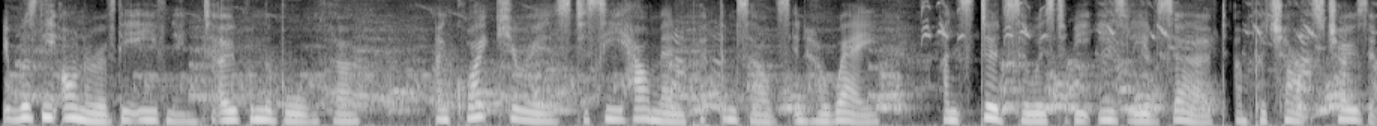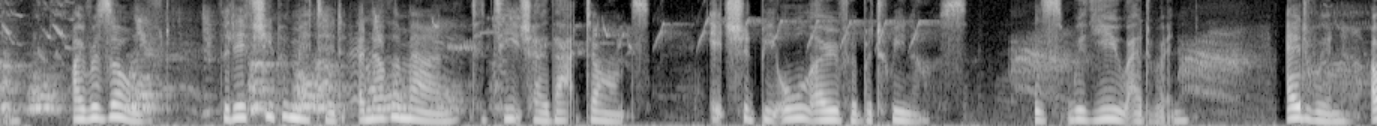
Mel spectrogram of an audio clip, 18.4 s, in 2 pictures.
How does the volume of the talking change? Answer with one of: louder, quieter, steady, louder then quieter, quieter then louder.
steady.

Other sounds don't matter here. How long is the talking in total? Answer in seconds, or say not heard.
18 s.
